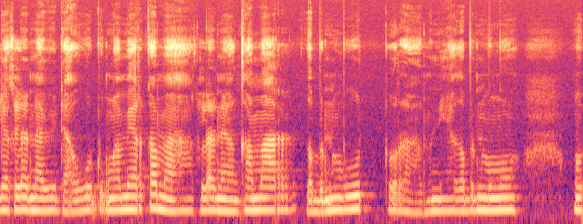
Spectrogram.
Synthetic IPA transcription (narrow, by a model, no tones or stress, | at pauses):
leklanaβidaɡuduŋameaɾkamakalanaŋkamarɡabanmut̚ːṵɾamaniaɡabanmuŋoŋu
